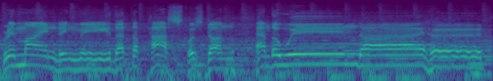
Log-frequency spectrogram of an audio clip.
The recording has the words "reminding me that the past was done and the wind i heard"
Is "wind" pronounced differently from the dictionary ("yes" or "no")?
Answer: no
